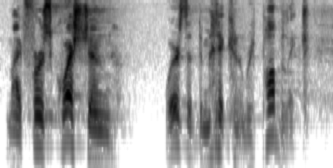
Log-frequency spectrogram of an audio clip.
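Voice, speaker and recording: With a Quebec accent, a man speaks at a moderate pace with lively intonation, in a dry, close sound with no echo. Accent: Québécois French-accented English. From Quebec, Montreal. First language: French. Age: 70s. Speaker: golf pro. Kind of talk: talk. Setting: stage with audience.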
